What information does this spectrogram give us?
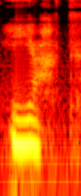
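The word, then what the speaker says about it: Jacht: Yilon yaht yat demek burada. Yani gibi okumadık. Gördüğünüz gibi yat. Yah. Ch yan yana gelince he olarak okunuyor. Bunu da göstereceğim sonra. Yaht yani bizdeki Y gibi oldu.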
